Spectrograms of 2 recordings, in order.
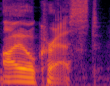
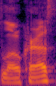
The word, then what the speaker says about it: Iocrest: This is our very first ever session in a campaign that is titled Magic of Iocrest. This has been numerously mispronounced by a lot of people of thinking it's Lowcrest, and that's okay, it's funny.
